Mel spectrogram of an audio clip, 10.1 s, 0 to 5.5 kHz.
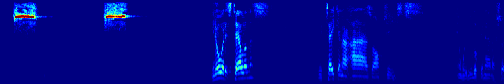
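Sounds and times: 
short shrill whistle blasts: 0.2 - 1.1, 2.1 - 3.0
speech: 4.2 - 5.4, 6.4 - 8.4, 9.1 - 10.0.

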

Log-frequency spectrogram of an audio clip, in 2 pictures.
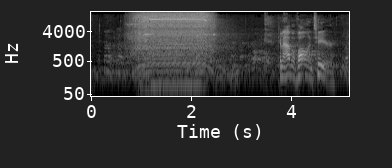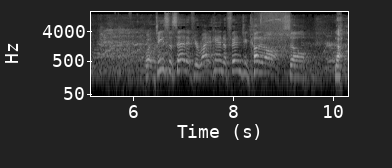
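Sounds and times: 
laughter: 0.2 - 0.8, 5.0 - 6.8, 9.3 - 10.2
power drill whirring: 0.7 - 2.8, 8.6 - 9.2
speech: 3.8 - 5.4, 6.2 - 10.2.

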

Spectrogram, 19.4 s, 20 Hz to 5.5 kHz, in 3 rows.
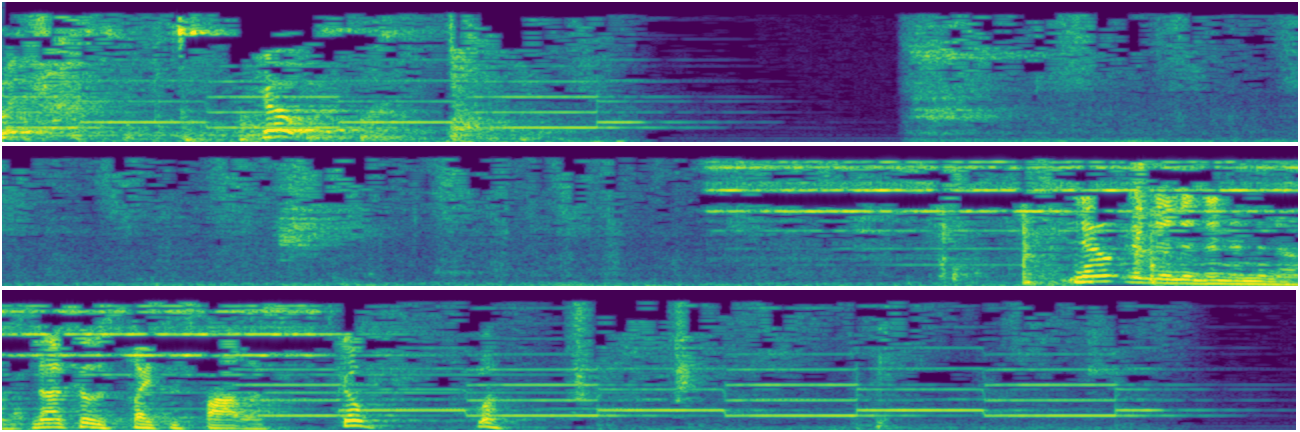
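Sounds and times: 
alarm with harsh harmonic tone: 0.0 - 4.0, 10.0 - 19.4
high tone: 0.0 - 4.0, 10.0 - 19.4
speech: 1.3 - 1.8, 11.9 - 16.0.

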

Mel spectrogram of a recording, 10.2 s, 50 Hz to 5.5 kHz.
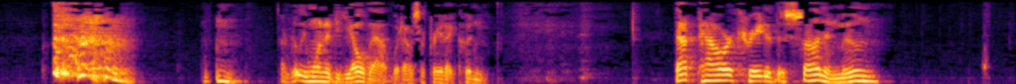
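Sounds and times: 
person coughing with harsh rasping throat-clearing: 0.5 - 1.5, 2.1 - 2.6
speech: 2.0 - 5.1, 6.8 - 8.9.

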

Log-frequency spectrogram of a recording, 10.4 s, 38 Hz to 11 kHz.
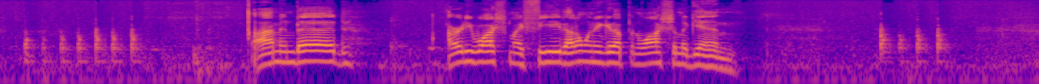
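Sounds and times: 
knocking on a door: 0.2 - 1.5, 8.8 - 9.6
speech: 2.6 - 3.6, 4.5 - 7.4.

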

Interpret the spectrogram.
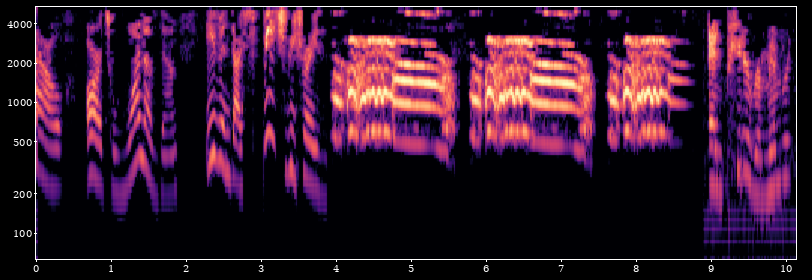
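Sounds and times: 
speech: 0.0 - 4.4, 9.0 - 10.1
rooster crowing: 3.9 - 8.8.

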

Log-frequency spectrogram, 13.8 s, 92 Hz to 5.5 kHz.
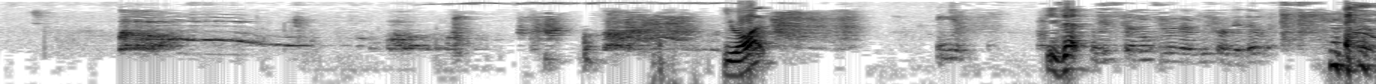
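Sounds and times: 
pet dog howling: 1.2 - 7.6
speech: 7.2 - 7.8, 10.5 - 11.2, 13.3 - 13.7
laughter: 13.3 - 13.7.

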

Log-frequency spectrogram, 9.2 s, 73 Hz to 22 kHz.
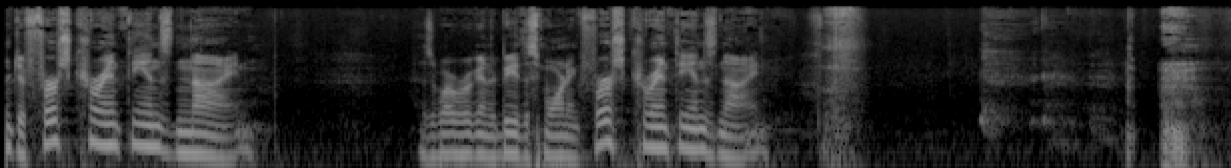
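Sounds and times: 
speech: 0.1 - 2.0, 3.2 - 6.5
person clearing throat: 7.3 - 9.2.

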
